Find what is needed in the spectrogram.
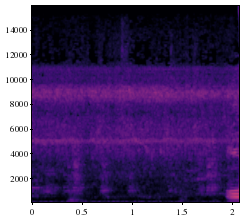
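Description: A quiet pause between sung phrases: over a low background hum, a faint, brief animal call sounds about half a second in. The woman's singing voice comes back in at the very end.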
